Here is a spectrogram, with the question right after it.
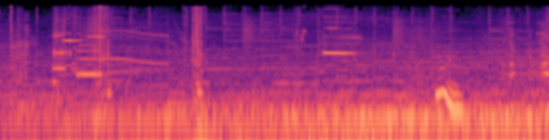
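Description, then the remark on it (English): A ship's engines, modified by its owner, start up: a steady low rumbling hum builds beneath thin whining tones, sharp clicks and a brief warbling chirp, rising slightly in loudness toward the end. “That is the best sounding engine this side of...”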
